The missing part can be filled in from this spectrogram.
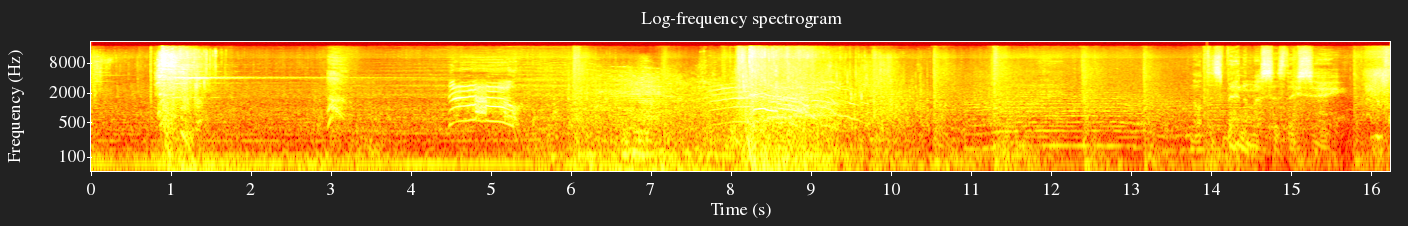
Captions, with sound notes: (gasp) NO!!!! Not as venomous as they say.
